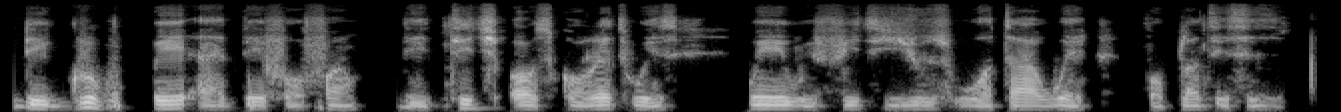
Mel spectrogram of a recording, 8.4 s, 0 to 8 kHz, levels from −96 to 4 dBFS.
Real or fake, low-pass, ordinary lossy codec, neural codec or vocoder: fake; 7.2 kHz; none; vocoder, 44.1 kHz, 128 mel bands every 512 samples, BigVGAN v2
